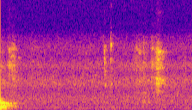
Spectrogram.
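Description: A few faint computer mouse clicks in a nearly quiet room, just after a man's spoken word trails off at the start.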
